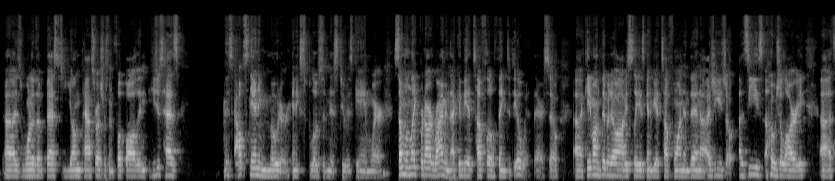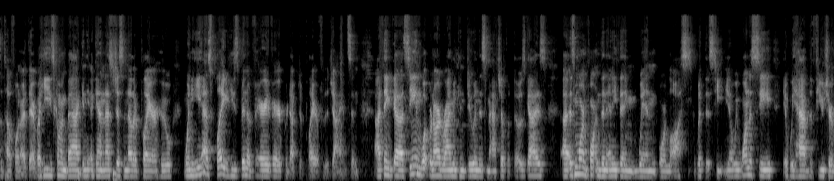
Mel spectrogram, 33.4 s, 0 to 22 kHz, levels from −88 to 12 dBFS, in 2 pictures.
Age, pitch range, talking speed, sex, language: 20-39, 125-150 Hz, 230 wpm, male, English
